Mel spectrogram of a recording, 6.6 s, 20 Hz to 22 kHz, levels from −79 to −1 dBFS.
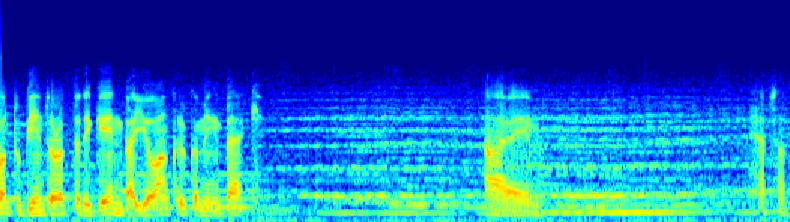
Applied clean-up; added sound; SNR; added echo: none; none; none; none.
